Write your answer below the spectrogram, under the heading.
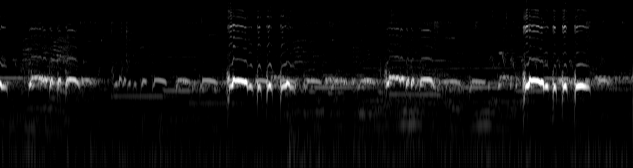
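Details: Singing local zebra dove, meant to stir quiet doves into calling back: a rolling purr punctuated by sharp trilled phrases about every one and a half seconds, several voices overlapping.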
